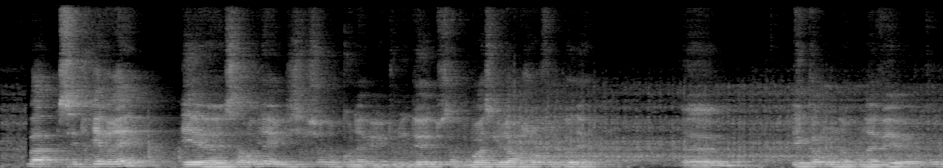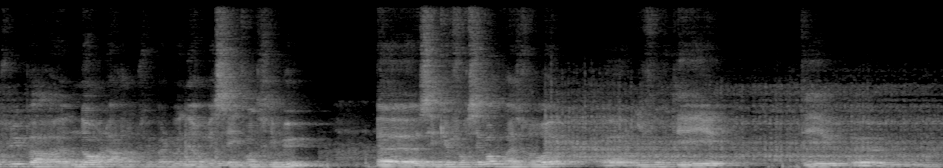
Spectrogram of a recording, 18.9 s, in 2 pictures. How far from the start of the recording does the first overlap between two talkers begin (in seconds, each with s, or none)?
none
